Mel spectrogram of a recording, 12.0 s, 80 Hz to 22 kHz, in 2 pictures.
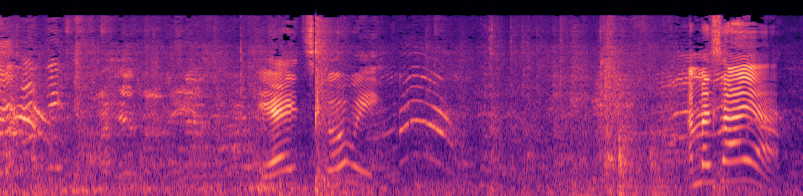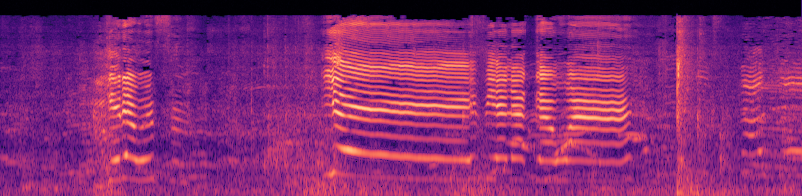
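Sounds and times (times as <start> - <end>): low rumble of bowling alley: 0.0 - 12.0.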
